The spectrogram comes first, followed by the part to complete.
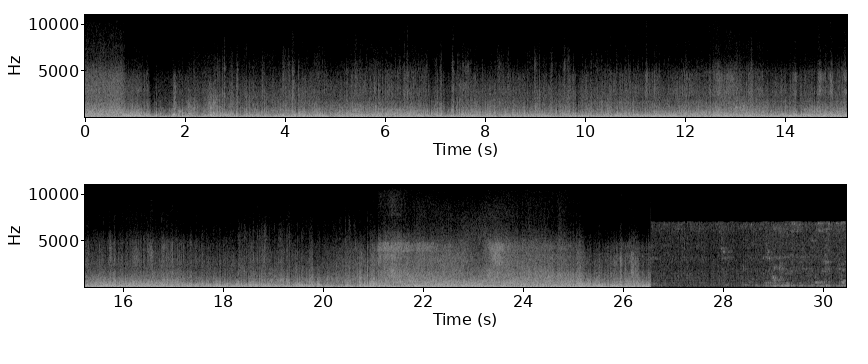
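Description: Freefall wind rushing over a skydiver's camera microphone as a steady, loud noise, cutting off suddenly near the end.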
